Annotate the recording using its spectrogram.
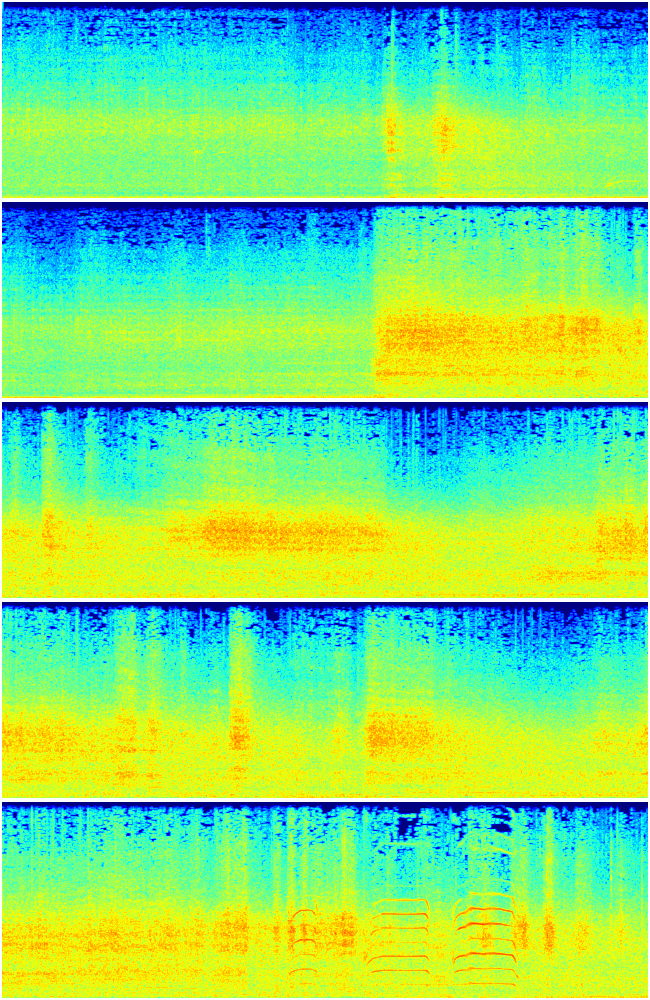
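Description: Monster truck engines running low at the start line, then about ten seconds in opening to full throttle and staying loud as the trucks race around the dirt track.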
